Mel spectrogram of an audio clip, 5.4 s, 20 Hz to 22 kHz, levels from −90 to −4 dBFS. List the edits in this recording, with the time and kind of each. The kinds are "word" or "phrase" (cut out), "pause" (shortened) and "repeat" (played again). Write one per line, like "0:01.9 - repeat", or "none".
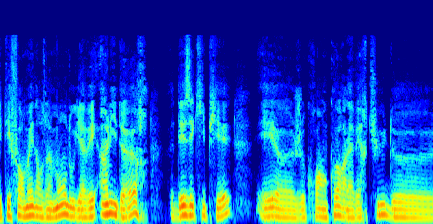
none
